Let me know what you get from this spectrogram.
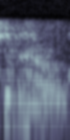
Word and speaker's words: Schuffenhauer: I have Bill Schuffenhauer. Is that how you say it? – Schuffenhauer. – I have Bill Schuffenhauer.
